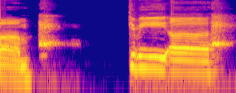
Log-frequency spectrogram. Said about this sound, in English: sorry, I got a really angry puppy right now, if you can't tell.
